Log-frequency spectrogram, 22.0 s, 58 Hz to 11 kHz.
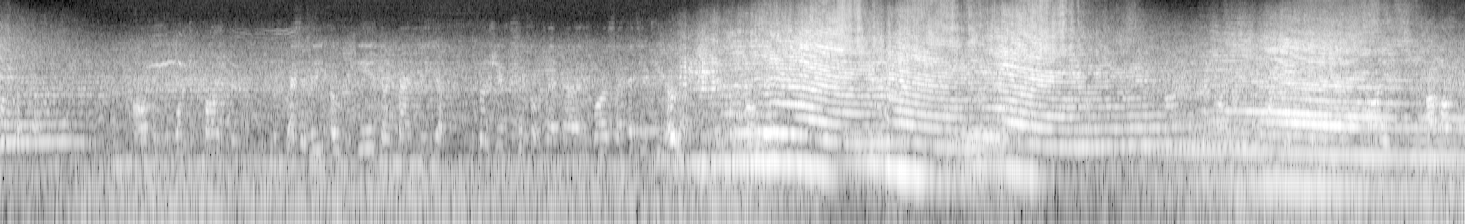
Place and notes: {
  "title": "Castle Donington, UK - British Motorcycle Grand Prix 2002 ... 125 ...",
  "date": "2002-07-12 13:15:00",
  "description": "British Motorcycle Grand Prix ... 125 qualifying ... one point stereo mic to minidisk ... commentary ... a young Danny Pedrosa with a second on the grid ..?",
  "latitude": "52.83",
  "longitude": "-1.37",
  "altitude": "81",
  "timezone": "Europe/London"
}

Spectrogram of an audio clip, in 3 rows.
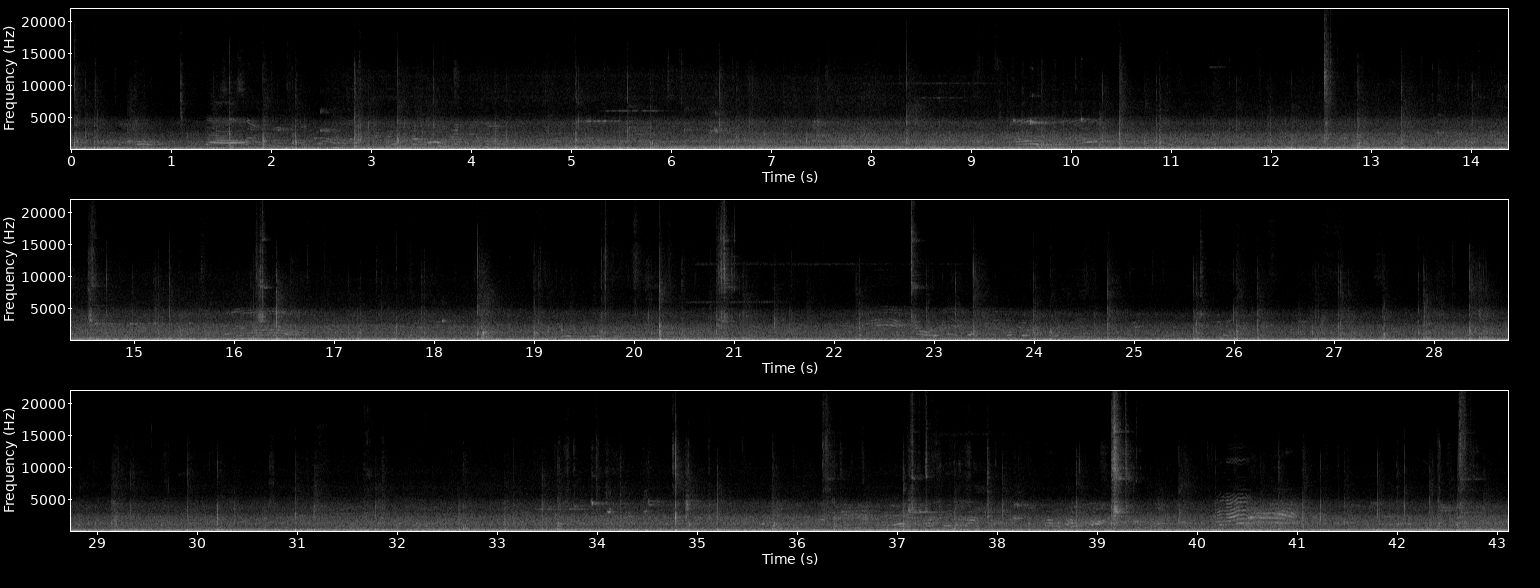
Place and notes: {
  "title": "NATIONAL TAIWAN UNIVERSITY COLLEGE OF MEDICINE - Next to the stadium",
  "date": "2014-03-21 20:10:00",
  "description": "Next to the stadium, Basketball, Tennis, Environmental Noise, Traffic Sound\nSony PCM D100 + Soundman OKM II",
  "latitude": "25.04",
  "longitude": "121.52",
  "altitude": "12",
  "timezone": "Asia/Taipei"
}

